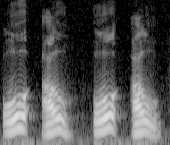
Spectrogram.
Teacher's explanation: ओ औ लिप भी चलता है और कंठ भी चलता है। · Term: कंठ ओष्ठ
